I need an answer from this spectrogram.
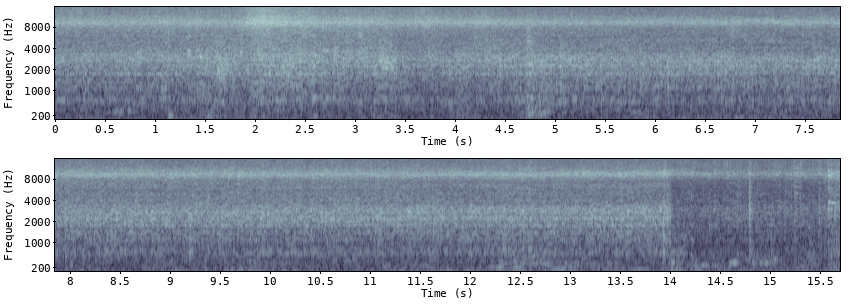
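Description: Crabs frying in hot mustard oil in a wok, a steady sizzle as they are fried until red and crisp. The sizzle turns quieter about a second and a half before the end.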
